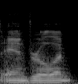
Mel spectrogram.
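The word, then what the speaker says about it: Anduril: Yeah, I know it's pronounced Andrrol.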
